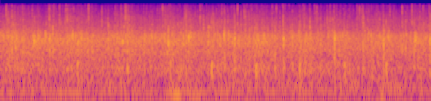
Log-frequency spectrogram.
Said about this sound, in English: Let's stand to your feet and give the Lord a clap offering.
